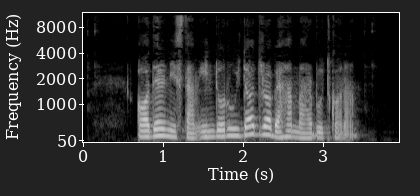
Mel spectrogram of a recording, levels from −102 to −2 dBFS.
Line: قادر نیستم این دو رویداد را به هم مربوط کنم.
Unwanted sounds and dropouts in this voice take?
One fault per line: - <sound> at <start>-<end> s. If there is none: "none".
none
